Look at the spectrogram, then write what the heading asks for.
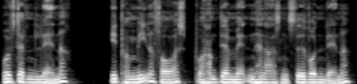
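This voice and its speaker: A man's voice: lowish voice, fairly even intonation, dark tone. A middle-aged man co-hosting a podcast, telling rambling anecdotes in casual chat with plenty of swearing. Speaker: podcast co-host.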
